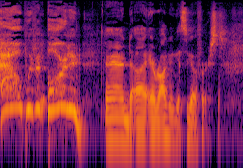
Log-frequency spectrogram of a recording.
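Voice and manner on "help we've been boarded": high, screamed, desperate cry. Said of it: "he's screaming".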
